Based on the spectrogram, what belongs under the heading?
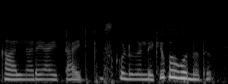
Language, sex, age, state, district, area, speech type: Malayalam, female, 18-30, Kerala, Malappuram, rural, spontaneous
